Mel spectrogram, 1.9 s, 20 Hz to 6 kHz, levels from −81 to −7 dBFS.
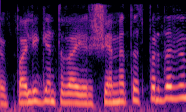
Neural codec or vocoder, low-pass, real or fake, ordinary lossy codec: codec, 16 kHz, 8 kbps, FreqCodec, larger model; 5.4 kHz; fake; MP3, 32 kbps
